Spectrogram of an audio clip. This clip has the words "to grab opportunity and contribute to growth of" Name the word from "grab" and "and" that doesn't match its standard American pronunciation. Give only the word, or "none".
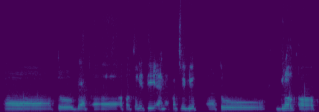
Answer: grab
